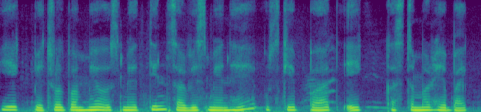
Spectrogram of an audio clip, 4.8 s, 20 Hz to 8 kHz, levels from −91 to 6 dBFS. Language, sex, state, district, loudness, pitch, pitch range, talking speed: Hindi, female, Arunachal Pradesh, Longding, -13 LUFS, 190 Hz, 180-195 Hz, 160 wpm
